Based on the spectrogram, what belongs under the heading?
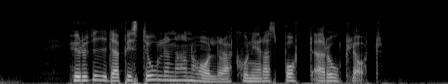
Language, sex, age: Swedish, male, 32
